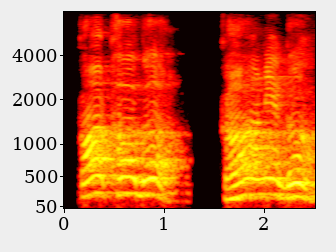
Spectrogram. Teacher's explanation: ક, ખ, ગ, ઘ અને ગ એનું સ્થાન છે કંઠ્ય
